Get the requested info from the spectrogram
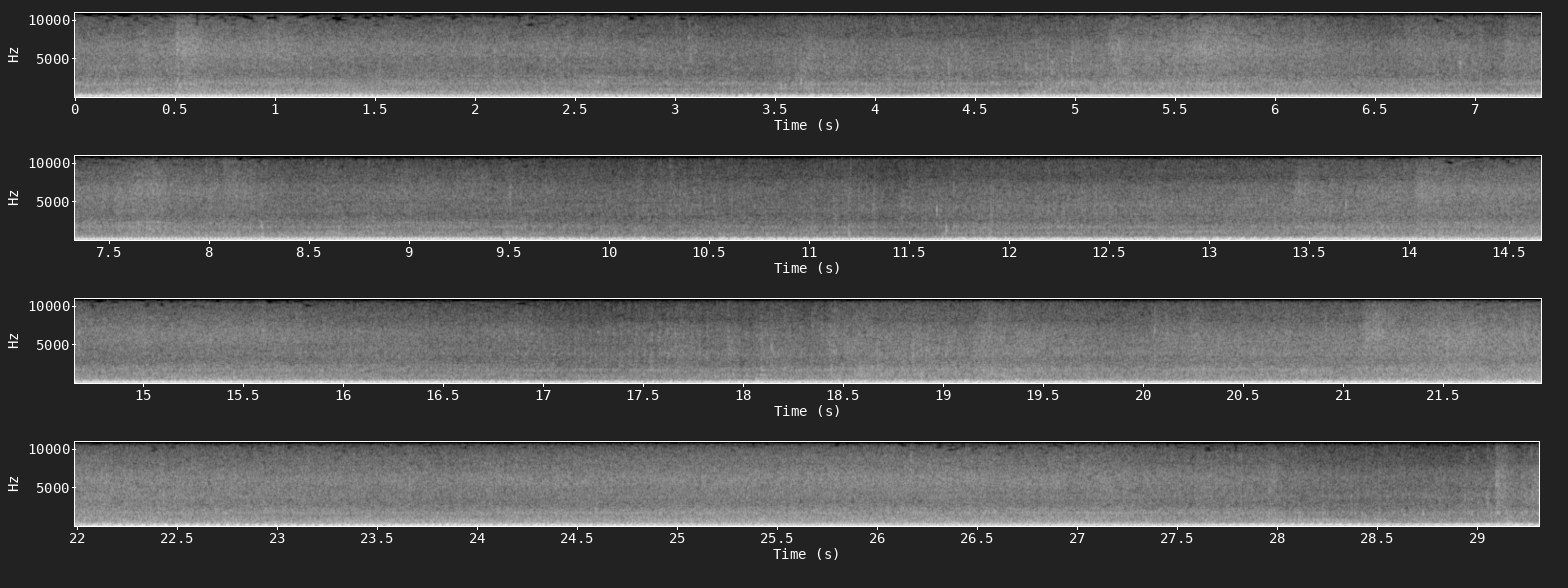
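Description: Quad bike's engine running at low speed, its pitch rising and falling with the throttle, with intermittent splashing and hiss from the tyres going through mud and puddles.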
